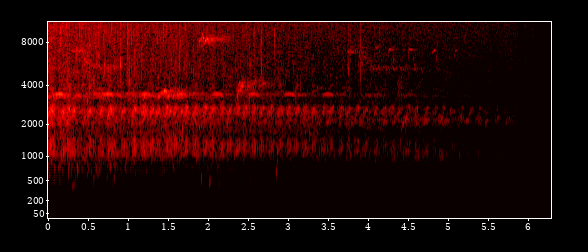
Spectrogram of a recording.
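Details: Frogs calling in a dense chorus with soothing river sounds, rapid pulsed croaks layered and repeating steadily, fading out gradually toward the end.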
